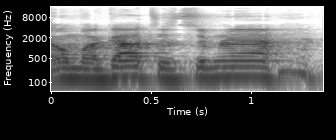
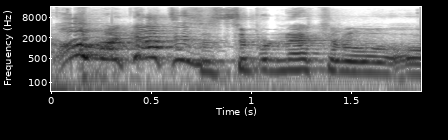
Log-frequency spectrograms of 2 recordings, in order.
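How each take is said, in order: First: Said in the usual way. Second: Excited fan squeal. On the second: Retold or imitated. Fans spotting something supernatural, giddy squeal.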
